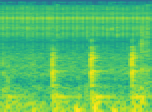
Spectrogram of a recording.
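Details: Car jacked up, front wheel rocked by hand gives sharp regular clunks two or three times a second; play found not in the ball joint but in a worn wheel bearing, which needs replacing.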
